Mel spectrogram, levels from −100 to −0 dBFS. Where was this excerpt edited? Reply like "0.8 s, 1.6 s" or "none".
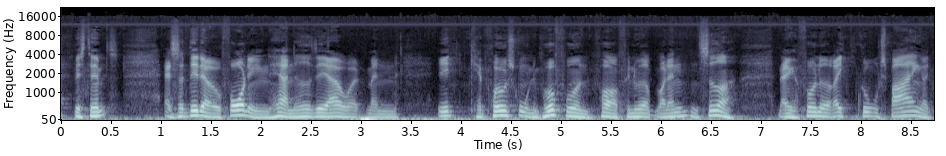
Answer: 5.9 s

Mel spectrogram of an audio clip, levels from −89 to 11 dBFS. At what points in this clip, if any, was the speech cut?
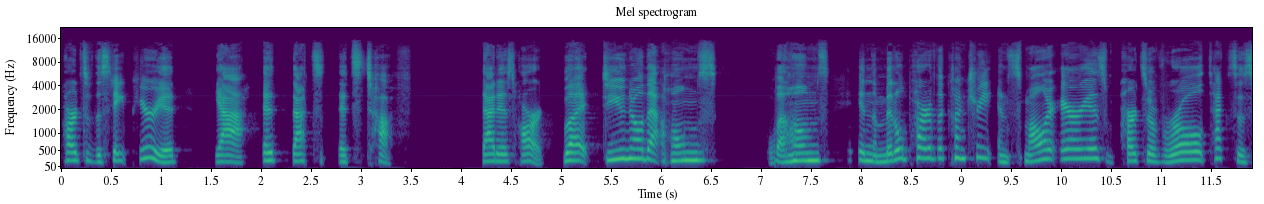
4.9 s, 7.1 s

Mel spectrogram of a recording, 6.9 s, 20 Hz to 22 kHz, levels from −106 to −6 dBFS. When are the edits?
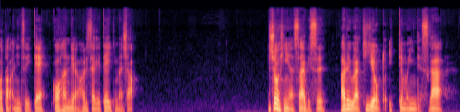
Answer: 3.9 s

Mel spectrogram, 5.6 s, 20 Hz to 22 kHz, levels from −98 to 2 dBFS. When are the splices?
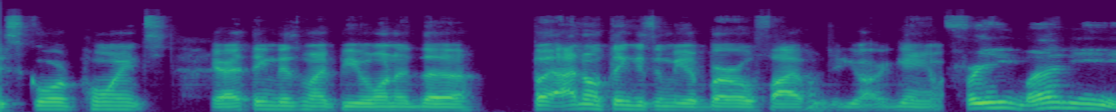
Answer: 1.1 s, 4.7 s

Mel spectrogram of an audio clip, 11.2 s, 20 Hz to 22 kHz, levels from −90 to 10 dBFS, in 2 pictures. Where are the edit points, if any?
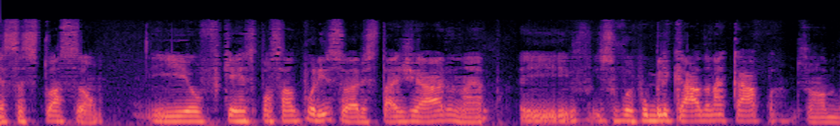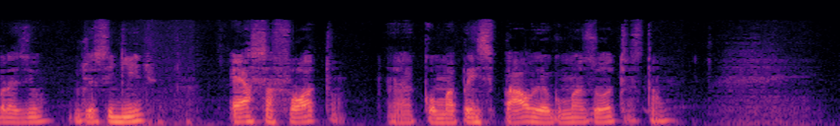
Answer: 3.5 s

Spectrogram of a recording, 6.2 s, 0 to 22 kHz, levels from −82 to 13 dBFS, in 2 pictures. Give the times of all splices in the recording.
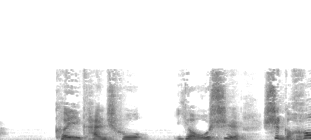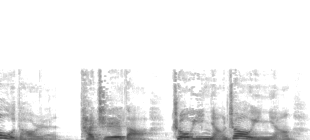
3.8 s

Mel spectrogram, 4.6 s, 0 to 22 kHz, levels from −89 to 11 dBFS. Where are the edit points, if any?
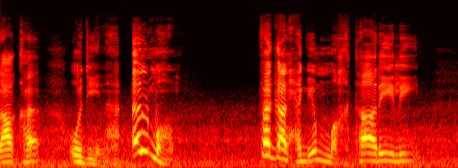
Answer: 3.1 s

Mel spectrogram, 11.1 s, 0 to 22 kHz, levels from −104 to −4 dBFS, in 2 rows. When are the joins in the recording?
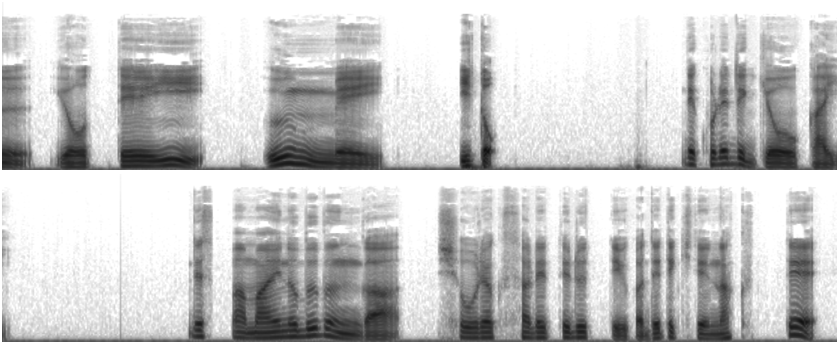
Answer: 3.0 s, 6.9 s

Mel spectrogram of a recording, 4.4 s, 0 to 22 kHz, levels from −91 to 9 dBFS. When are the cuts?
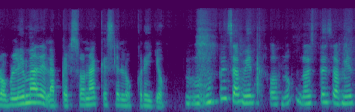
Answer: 2.3 s

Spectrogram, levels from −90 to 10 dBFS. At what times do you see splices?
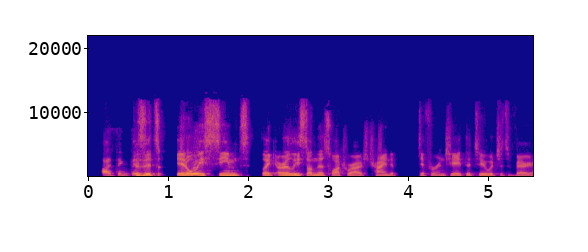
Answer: none

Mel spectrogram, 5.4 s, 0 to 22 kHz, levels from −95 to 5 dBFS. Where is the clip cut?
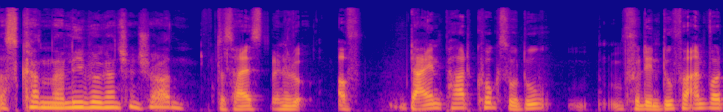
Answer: none

